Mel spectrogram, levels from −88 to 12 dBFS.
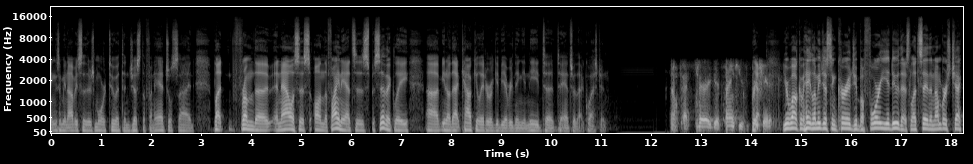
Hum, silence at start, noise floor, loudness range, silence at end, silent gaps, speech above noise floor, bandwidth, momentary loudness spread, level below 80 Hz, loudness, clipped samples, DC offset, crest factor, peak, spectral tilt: none; 0 s; -76 dBFS; 12 LU; 0.05 s; none; 53 dB; 15 kHz; 14 LU; -54 dBFS; -24 LUFS; under 0.1%; under 0.1%; 22 dB; -2 dBFS; -5.5 dB/octave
